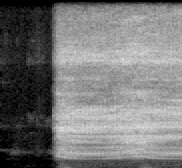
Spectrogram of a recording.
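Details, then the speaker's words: Ford Excursion during radiator swap: abrupt harsh high-pitched grinding whir with slow low thump from wiper linkage; wiper motor is loud. "wiper motor is pretty pretty loud little stuff like this"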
